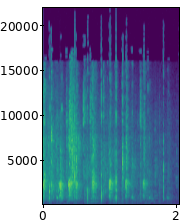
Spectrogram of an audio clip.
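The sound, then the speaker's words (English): Applause breaks out for newcomers at a church picnic: many quick, crisp hand claps patter in an uneven burst, fairly light and thinning slightly toward the end. “let's give everyone that's a newcomer today to this picnic a round of applause for coming today.”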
